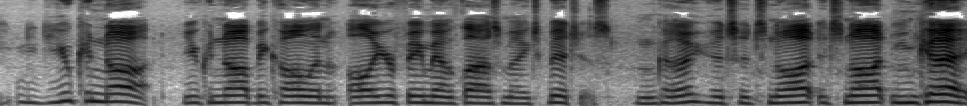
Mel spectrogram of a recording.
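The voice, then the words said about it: Cartoon character voice impression. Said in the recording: “do an impression of them”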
